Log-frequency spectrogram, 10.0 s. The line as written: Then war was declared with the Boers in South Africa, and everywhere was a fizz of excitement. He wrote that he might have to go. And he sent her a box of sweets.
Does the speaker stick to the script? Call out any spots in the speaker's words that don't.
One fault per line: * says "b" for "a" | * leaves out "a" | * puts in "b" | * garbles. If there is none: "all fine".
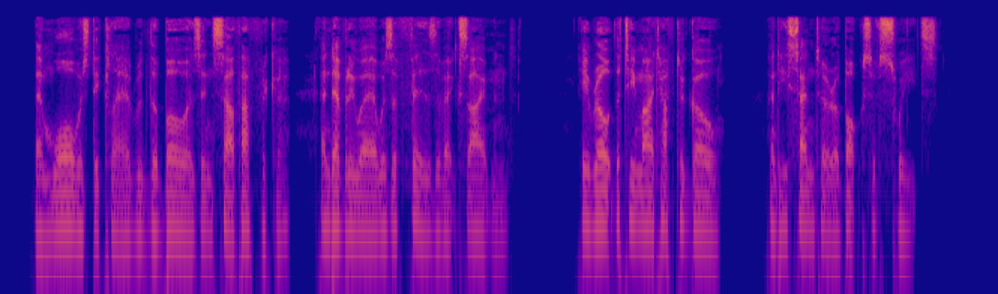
all fine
